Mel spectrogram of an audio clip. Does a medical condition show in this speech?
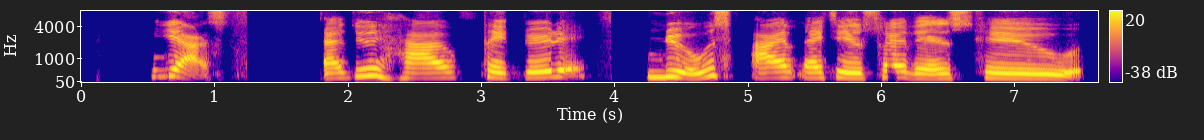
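Yes: Down syndrome; congenital.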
